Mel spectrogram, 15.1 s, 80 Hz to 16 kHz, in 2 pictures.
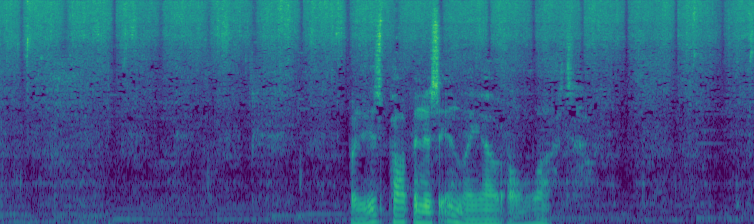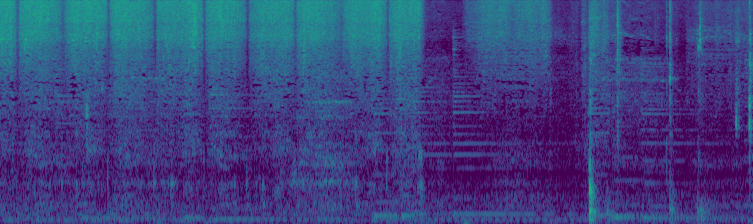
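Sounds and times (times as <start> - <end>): sandpaper scratching on wood: 0.0 - 13.0.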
